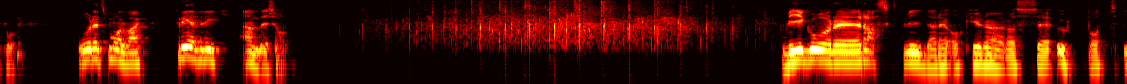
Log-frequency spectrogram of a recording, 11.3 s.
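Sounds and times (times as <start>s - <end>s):
speech: 0.0s - 3.0s, 7.8s - 11.2s
clapping hands sound effect: 3.2s - 8.0s.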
